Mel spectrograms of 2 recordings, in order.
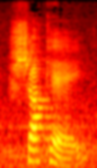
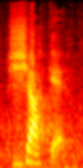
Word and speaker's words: Shakeh: It's an Armenian name. The American equivalent of Shakeh is actually Charlotte, and they actually pronounce it Shakeh, but I liked Shakeh, so I changed a little bit.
